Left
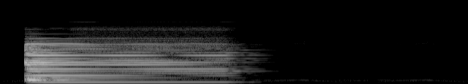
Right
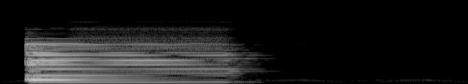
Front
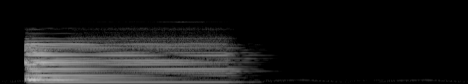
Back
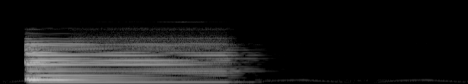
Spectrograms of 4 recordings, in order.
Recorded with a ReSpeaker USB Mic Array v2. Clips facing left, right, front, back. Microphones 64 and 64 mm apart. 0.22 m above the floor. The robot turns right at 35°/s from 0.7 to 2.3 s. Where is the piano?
55° left, 1.3 m; by 2.3 s 110° left, 1.3 m.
